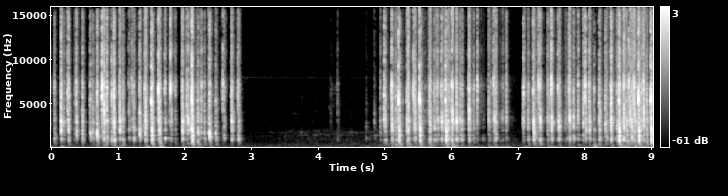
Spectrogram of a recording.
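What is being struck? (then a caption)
Plastic mechanical keyboard. Fingertips type fast on a Razer BlackWidow backlit plastic mechanical keyboard with clicky green switches, producing rapid, bright, sharp clicks with almost no ring. Dense bursts of typing break for a quiet pause of about two seconds near the middle, then resume, with a brief stop shortly before the end.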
